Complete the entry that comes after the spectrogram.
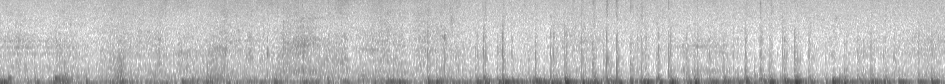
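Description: Fingertips of both hands tap and lightly scratch a dark padded leather sofa cushion. The result is a steady run of soft, dull, low thumps with a deep, muffled body and almost no ring, plus faint scratchy rustles. The pace is quick and uneven.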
